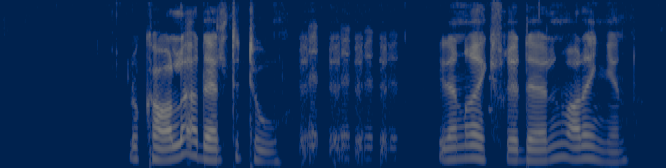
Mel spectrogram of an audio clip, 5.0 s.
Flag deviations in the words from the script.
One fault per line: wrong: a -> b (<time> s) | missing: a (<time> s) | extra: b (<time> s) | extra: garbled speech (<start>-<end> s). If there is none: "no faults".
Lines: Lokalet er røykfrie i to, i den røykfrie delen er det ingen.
wrong: røykfrie -> delt (1.5 s)
wrong: er -> var (4.3 s)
